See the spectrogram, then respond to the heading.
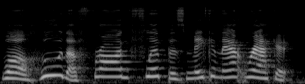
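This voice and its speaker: A woman's voice: high-pitched, big pitch swings, takes it slowly, bright, forceful tone, pitched above the performer's own voice, exaggerated voice. A woman voicing a grumpy, crotchety male animal in a children's storybook, snarling and snapping out insults. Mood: demanding. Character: grumpy old male porcupine-like beast, blustering, crotchety.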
